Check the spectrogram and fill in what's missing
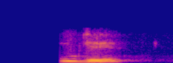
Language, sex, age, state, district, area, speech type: Hindi, male, 18-30, Bihar, Vaishali, rural, conversation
